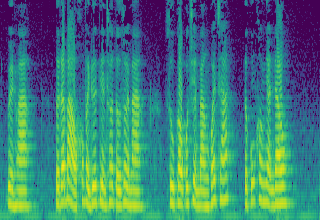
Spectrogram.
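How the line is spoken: Angry. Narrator (Vietnamese): Tăng Đình Đình tức giận nói

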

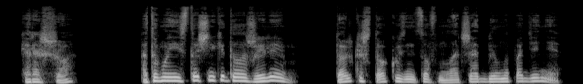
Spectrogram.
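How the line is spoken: Calm statement. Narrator (Russian): также спокойно заявил звонивший

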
